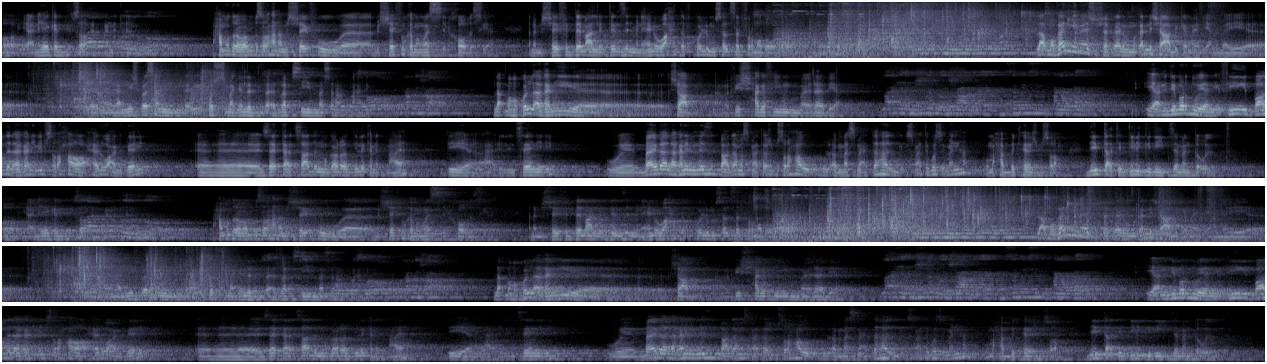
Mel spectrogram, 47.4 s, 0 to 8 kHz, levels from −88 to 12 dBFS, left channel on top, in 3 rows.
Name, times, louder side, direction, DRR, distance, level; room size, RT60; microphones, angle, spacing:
voice 1, 0.0-1.1 2.6-6.1 6.6-9.8 12.9-16.1 16.8-20.0 21.9-26.3 30.1-33.4 34.0-36.7 37.1-38.5 39.1-44.8 45.1-46.7, left 5 dB, 85° left, 8 dB, 0.5 m, -32 dB
voice 2, 0.9-2.1 11.3-12.7 19.5-19.6 19.9-21.3 26.8-29.5 37.6-37.8, equal, 15° right, -8 dB, 1.9 m, -40 dB
sound 1, 9.1-15.2 16.1-18.6 19.3-19.4, right 2 dB, 60° right, 0.9 m, -36 dB
20.0 x 8.6 x 2.3 m, 2.3 s
head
